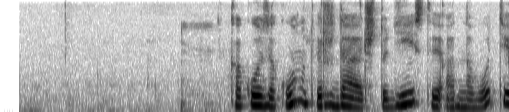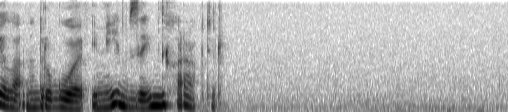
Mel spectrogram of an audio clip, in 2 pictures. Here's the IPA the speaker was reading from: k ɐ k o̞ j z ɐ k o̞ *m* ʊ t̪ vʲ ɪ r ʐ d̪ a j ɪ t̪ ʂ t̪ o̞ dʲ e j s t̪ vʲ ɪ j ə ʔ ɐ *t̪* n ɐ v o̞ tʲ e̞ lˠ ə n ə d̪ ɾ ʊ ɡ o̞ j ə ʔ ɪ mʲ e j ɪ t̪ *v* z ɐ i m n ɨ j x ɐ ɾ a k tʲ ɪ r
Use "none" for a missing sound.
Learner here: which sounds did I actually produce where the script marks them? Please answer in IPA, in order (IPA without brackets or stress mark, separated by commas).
n, d̪, v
